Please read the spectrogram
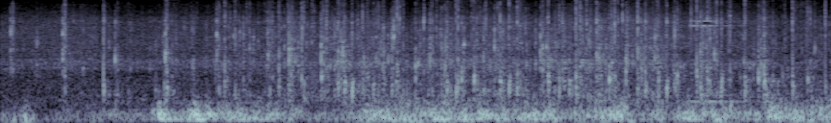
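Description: Wind buffeting the microphone: a heavy, uneven low rush that strengthens about a second in, with scattered crackles.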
